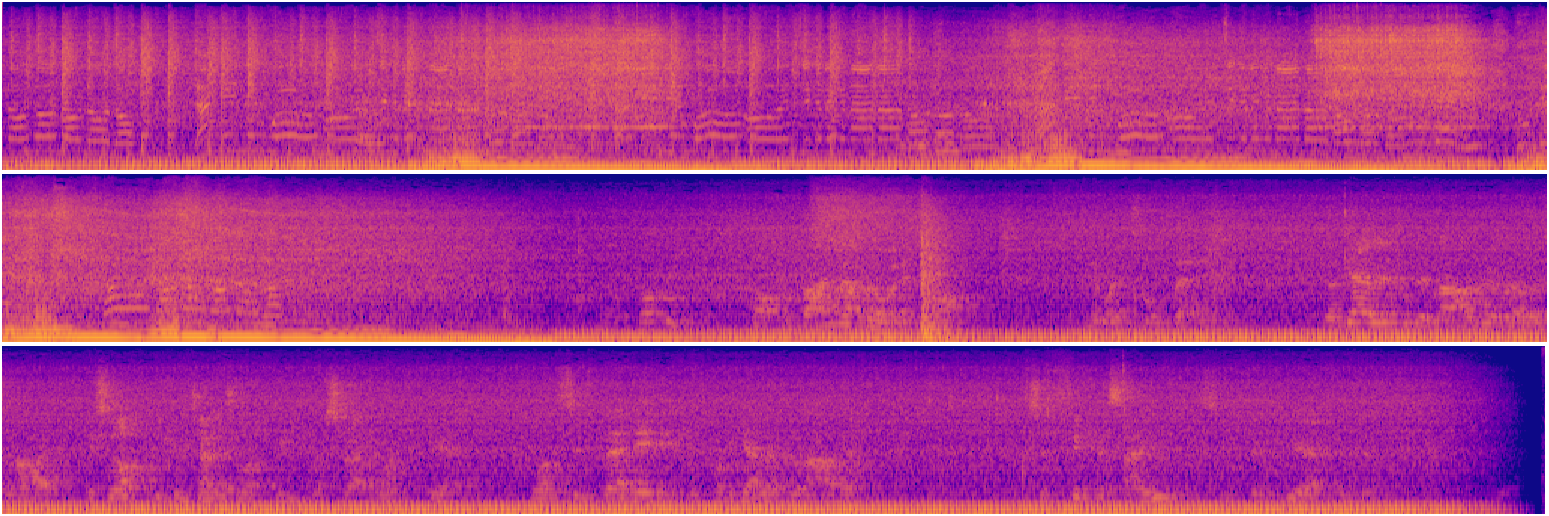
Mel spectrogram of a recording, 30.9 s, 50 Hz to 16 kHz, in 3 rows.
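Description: VW Mk7.5 Golf GTI's turbocharged 2.0-litre four-cylinder engine, breathing through a newly fitted Milltek resonated cat-back exhaust, revved several times with each rev falling back. It then settles to a steady idle about halfway through, with a single sharp crack shortly after.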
